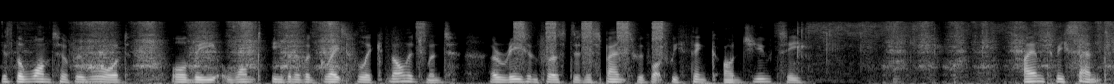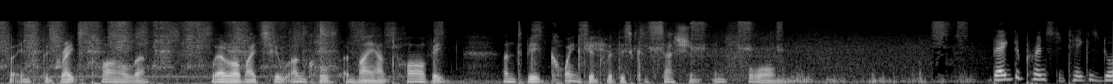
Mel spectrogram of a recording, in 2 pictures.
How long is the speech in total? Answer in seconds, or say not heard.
18 s.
